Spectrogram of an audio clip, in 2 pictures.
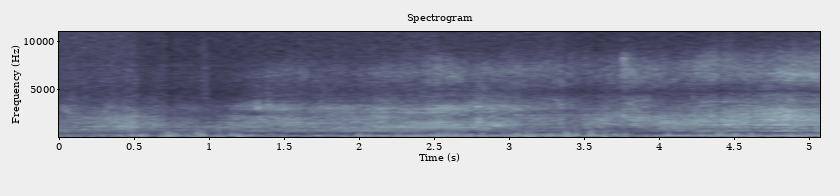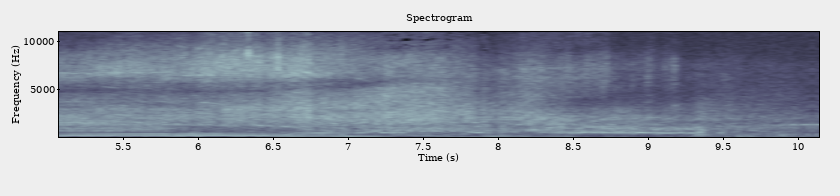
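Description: Volvo saloon rally car approaching hard on the throttle and passing close by. The engine note climbs and grows loudest about six seconds in, then drops in pitch and fades as the car goes away.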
